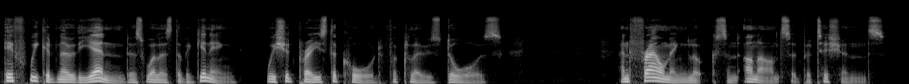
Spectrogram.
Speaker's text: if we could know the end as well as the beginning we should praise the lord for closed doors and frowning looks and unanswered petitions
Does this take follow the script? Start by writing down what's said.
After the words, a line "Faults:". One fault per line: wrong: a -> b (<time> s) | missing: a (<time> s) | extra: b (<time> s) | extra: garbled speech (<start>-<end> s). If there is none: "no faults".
if we could know the end as well as the beginning we should praise the cord for closed doors and frowning looks and unanswered petitions
Faults:
wrong: lord -> cord (3.4 s)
